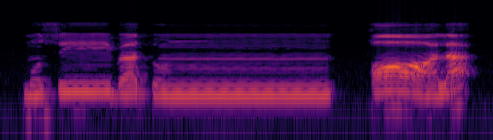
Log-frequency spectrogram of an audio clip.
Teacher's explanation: কফটাকে deep করে একালে টানবেন, লামে কোনো টান নাই।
